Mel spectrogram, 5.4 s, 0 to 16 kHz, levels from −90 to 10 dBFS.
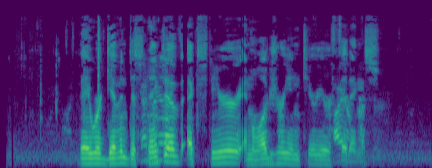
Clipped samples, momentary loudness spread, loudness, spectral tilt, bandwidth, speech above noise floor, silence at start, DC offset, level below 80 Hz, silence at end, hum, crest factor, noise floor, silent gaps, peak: under 0.1%; 12 LU; -22 LUFS; -5 dB/octave; 11.5 kHz; 35 dB; 1 s; under 0.1%; -62 dBFS; 0.7 s; none; 20 dB; -56 dBFS; none; -2 dBFS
